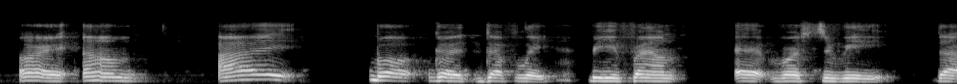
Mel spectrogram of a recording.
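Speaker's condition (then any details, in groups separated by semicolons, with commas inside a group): Multiple sclerosis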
